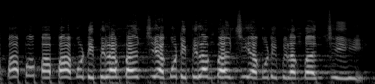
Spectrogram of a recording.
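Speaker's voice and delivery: put-on high, loud, wailing child's plea; crying child. A crying boy tells his papa about the bullies, high and loud wail. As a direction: sob it out high and loud like a hurt little boy.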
